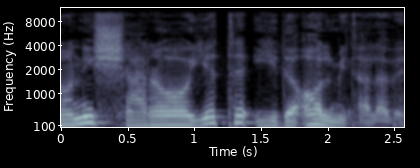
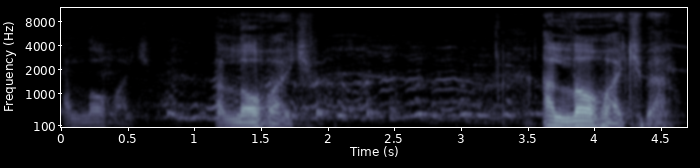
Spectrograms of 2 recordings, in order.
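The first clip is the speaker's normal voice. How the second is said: murmured takbir; 7 semitones lower, 10 dB quieter than usual. Real, not acted. Preacher murmurs takbir softly.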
